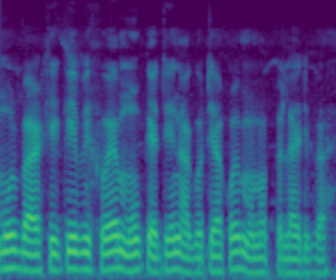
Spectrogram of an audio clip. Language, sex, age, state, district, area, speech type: Assamese, male, 18-30, Assam, Lakhimpur, rural, read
